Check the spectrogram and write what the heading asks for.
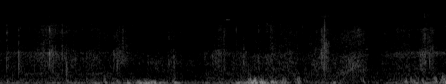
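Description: Faint footsteps and rustling through a patch of large-leaved zucchini plants, with scattered light clicks and a few soft low thuds.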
